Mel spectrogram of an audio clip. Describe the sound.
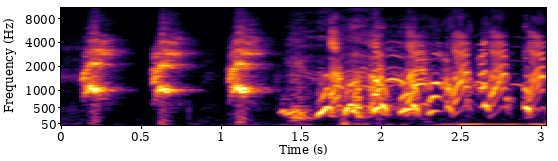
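A performer's voice mimics the dog Toto on stage, standing in for a live dog that wouldn't bark on cue, giving three sharp, loud barks in quick succession, followed by a longer run of rough, yappy growling and yipping noises.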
